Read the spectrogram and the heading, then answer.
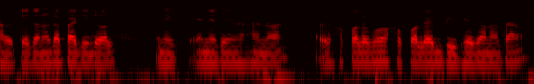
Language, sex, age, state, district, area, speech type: Assamese, male, 30-45, Assam, Majuli, urban, spontaneous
